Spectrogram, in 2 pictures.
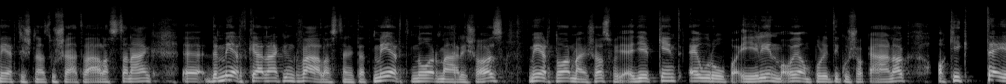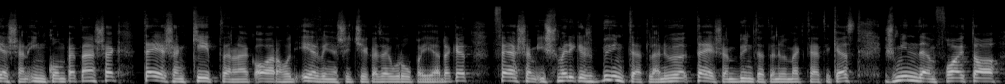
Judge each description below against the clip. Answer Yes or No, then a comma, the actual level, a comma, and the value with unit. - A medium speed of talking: Yes, average, 145 wpm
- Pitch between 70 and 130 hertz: No, medium, 140 Hz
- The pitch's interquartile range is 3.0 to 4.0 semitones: Yes, average, 3.7 semitones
